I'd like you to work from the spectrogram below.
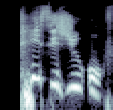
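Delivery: put-on London accent. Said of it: "my London accent low-key good".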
